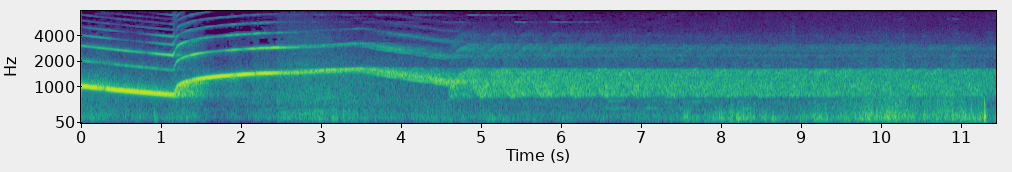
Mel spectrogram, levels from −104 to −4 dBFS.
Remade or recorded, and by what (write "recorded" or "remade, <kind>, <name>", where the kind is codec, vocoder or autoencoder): recorded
